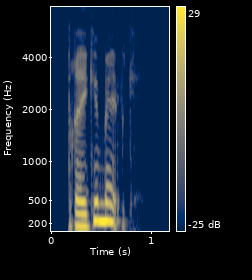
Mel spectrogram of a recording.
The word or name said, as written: drikkemælk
